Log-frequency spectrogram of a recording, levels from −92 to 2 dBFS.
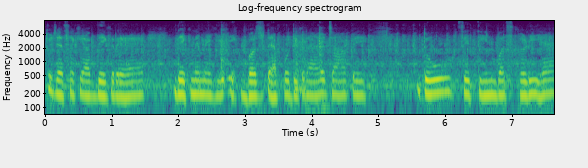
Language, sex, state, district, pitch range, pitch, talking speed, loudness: Hindi, female, Goa, North and South Goa, 185-195 Hz, 190 Hz, 195 wpm, -16 LUFS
